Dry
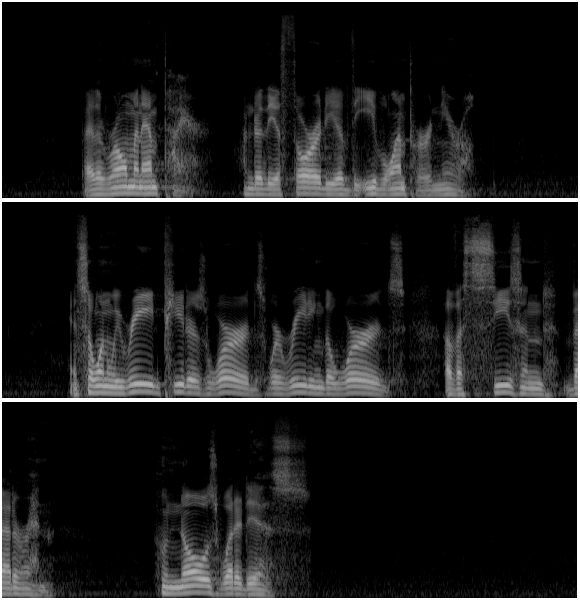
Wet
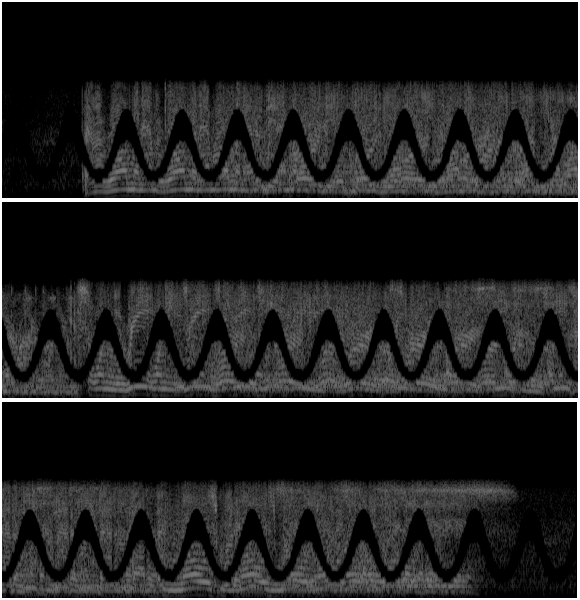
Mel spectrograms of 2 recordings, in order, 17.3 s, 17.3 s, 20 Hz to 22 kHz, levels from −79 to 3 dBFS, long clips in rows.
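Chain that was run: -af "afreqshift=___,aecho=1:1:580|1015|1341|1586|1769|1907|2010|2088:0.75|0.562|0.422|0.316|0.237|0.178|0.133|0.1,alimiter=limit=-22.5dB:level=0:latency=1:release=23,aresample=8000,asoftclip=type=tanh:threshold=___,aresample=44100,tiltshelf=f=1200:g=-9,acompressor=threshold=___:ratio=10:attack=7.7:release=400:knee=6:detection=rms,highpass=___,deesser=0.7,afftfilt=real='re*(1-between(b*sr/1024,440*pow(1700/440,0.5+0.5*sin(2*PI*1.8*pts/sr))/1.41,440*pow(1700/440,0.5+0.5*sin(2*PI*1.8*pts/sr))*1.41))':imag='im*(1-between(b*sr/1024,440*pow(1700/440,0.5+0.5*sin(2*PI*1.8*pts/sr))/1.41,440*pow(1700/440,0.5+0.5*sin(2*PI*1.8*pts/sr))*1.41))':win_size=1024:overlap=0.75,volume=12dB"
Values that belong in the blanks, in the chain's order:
-52, -35.5dB, -45dB, 210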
